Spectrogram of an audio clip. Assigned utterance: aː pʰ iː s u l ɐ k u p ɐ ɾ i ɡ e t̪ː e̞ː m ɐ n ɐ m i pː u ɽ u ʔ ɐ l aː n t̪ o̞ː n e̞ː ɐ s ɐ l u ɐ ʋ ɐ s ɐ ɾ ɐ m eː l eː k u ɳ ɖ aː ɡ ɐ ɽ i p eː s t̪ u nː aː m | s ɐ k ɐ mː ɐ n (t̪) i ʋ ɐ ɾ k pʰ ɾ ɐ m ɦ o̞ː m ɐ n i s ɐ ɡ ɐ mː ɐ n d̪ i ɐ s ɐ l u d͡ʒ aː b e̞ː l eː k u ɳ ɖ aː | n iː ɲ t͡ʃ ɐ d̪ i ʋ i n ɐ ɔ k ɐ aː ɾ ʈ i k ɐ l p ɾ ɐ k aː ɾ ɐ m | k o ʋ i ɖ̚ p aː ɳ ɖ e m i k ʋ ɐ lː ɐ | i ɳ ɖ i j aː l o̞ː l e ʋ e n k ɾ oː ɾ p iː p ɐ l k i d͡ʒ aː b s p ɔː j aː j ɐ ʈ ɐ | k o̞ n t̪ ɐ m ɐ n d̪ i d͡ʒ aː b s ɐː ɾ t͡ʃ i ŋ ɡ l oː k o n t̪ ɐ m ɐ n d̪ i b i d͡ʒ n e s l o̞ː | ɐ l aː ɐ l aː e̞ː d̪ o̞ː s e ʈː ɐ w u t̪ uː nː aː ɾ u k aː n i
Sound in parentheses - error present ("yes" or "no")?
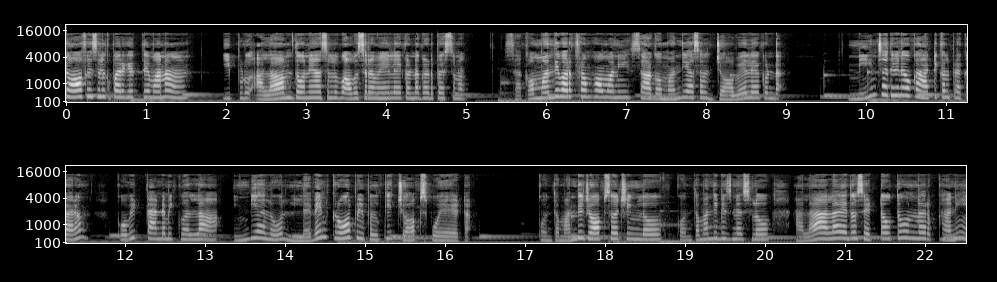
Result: yes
